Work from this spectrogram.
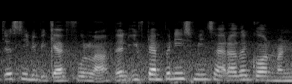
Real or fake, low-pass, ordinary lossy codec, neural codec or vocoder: real; none; none; none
